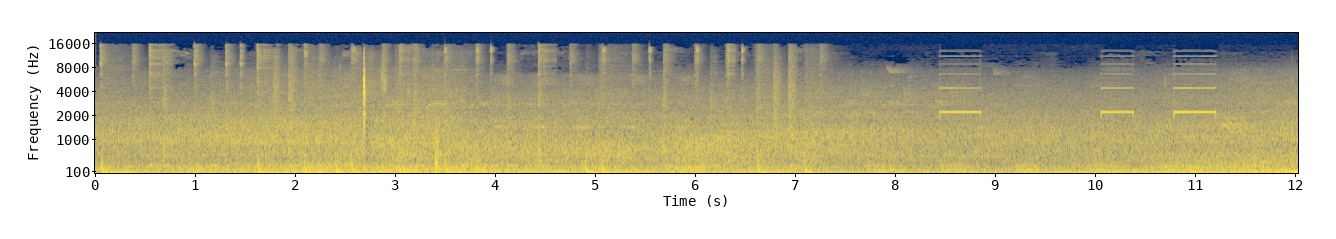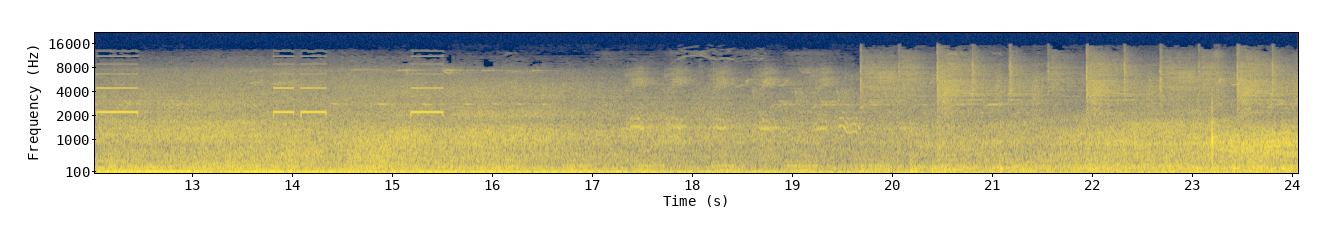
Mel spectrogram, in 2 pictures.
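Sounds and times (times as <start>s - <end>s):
steady low rumble: 0.0s - 8.0s, 18.0s - 24.0s
short high electronic beeps: 15.2s - 15.5s.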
